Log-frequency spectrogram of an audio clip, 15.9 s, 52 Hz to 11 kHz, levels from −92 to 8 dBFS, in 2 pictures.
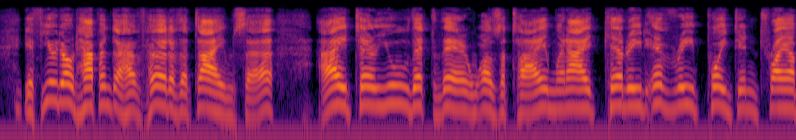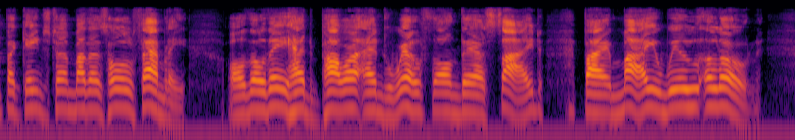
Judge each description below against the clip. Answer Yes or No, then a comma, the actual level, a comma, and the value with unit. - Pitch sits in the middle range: Yes, medium, 175 Hz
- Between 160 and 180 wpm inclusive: Yes, average, 165 wpm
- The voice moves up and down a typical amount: Yes, average, 3.6 semitones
